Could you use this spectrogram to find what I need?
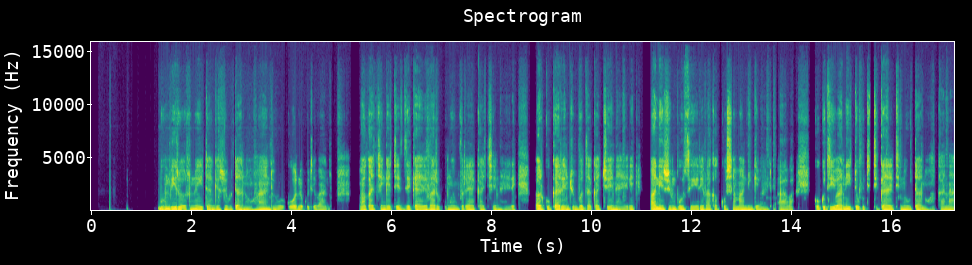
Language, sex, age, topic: Ndau, female, 18-24, health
